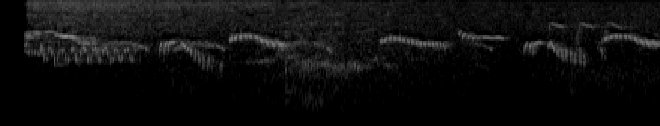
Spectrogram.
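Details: Common redstart singing in the Eifel, Germany: quiet high phrase opening with a rapid trill, then scattered whistled slurs and short notes against a faint rural background.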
